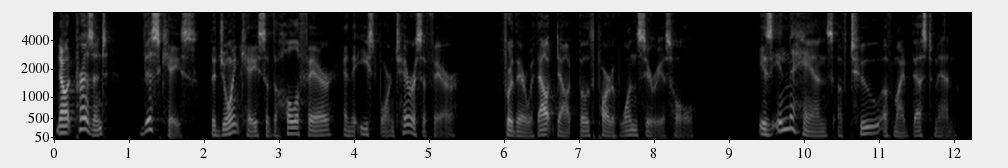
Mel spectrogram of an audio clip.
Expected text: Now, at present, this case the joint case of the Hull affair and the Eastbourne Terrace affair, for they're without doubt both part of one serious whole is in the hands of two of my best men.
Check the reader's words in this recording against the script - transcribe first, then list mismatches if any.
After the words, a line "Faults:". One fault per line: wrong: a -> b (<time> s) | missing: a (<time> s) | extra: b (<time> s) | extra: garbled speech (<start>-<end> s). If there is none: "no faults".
Now, at present, this case the joint case of the Hull affair and the Eastbourne Terrace affair, for they're without doubt both part of one serious whole is in the hands of two of my best men.
Faults:
no faults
